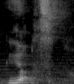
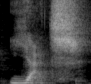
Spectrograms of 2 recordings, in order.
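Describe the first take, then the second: First: No 'ch' sound is heard in the middle. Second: A 'ch' sound is heard in the middle. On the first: The speaker calls it right. "The C H there is not pronounced" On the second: The speaker calls it wrong. "some people pronounce it as yacht"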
